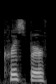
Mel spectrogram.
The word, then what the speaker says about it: CRISPR: CRISPR cos 9 or CRI SP are pronounced CRISPR for short is an experimental biomechanical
